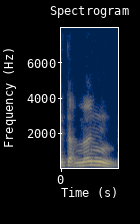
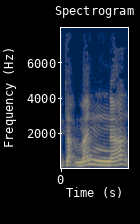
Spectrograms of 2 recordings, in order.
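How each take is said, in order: First: تَأْمَنْ with lips rounded a little, mouth open in a circle; تَأْمَنْ recited with the lips pushed into a small circle; correct recitation. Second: تَأْمَنَّا said with a plain noon, lips not rounded; تَأْمَنَّا without the rounded mouth; wrong reading. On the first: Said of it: "make your mouth a little open in a circle". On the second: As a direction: read تَأْمَنَّا straight through, no lip rounding. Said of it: "You don't say". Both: Shown as a demonstration.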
